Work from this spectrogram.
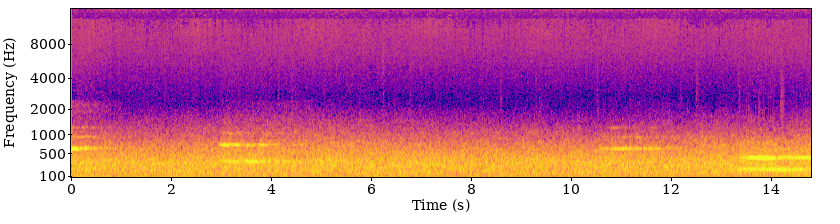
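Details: Underwater whale singing over a constant low oceanic rumble: sparse, mid-pitched sustained moans early on, a long quiet stretch of only rumble, then a louder pair of held tones near the close.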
